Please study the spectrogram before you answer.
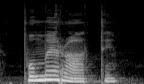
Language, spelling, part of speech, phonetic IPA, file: Ukrainian, помирати, verb, [pɔmeˈrate], Uk-помирати.ogg
- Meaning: to die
